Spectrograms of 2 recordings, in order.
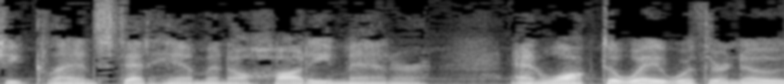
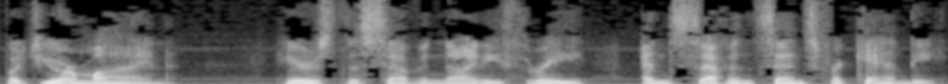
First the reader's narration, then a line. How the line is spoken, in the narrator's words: exclaimed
